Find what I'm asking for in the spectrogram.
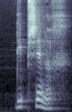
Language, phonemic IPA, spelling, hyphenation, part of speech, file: Dutch, /ˌdipˈsɪ.nəx/, diepzinnig, diep‧zin‧nig, adjective, Nl-diepzinnig.ogg
- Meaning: profound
